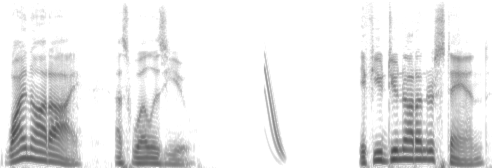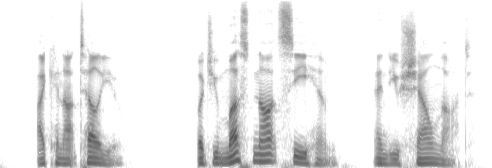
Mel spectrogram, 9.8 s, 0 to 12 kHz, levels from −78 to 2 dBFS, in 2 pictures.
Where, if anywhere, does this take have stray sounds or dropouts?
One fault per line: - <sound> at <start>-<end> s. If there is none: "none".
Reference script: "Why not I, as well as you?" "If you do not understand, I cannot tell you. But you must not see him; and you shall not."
- chirp at 2.6-2.9 s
